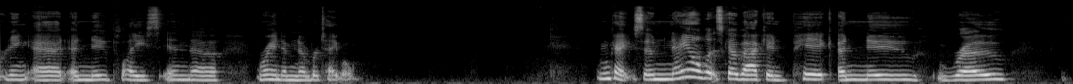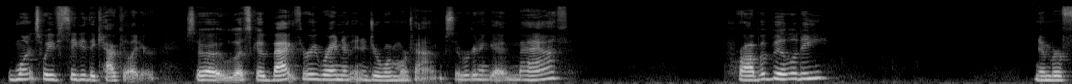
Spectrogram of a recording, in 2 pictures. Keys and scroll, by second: 18.6 Right, 19.1 Right, 20.0 Right.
